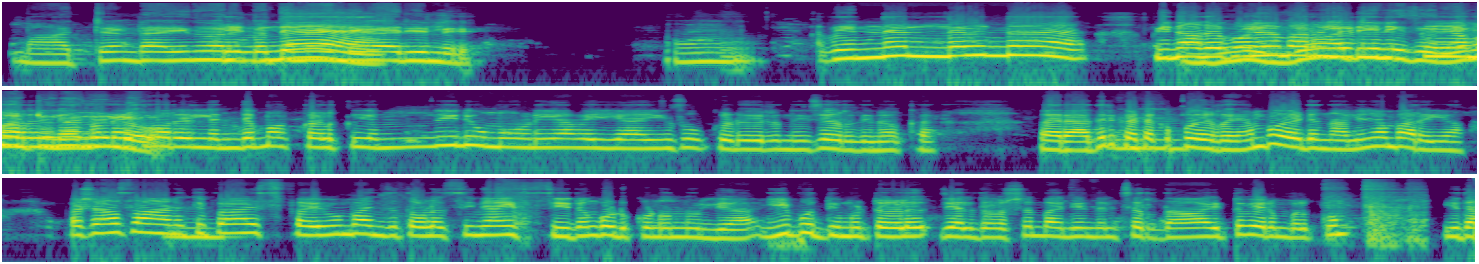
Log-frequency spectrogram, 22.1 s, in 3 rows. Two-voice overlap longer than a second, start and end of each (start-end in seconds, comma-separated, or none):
6.0-8.1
